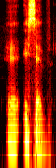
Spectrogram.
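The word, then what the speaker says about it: עשב: C'est juste l'herbe, c'est un B à la fin, et tandis que l'autre, c'est un V. Alors, dans l'herbe, c'est la lettre B est prononcée V.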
